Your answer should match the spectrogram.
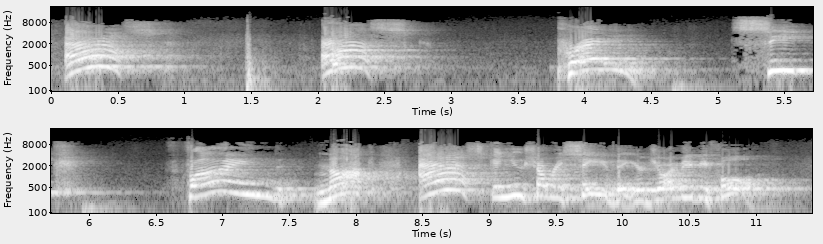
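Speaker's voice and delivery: high, ringing call to ask and pray; fervent preaching. Acted. Preacher urging the congregation to ask, ringing and fervent. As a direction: urge the congregation on, each word a command.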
